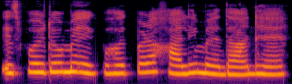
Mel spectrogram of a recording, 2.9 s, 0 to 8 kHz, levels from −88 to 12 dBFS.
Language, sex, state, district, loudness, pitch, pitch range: Hindi, female, Jharkhand, Palamu, -13 LUFS, 270 Hz, 255-305 Hz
